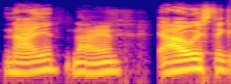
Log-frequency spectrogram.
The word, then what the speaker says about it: Nguyen: Nyan. I always think it's Nguyen, That's what I was and he gonna say. shits on me for it. It's Nyan.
